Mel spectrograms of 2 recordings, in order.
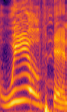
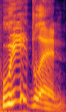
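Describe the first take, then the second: First: The name ends with a 'den' sound. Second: The name ends with a 'lin' sound. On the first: The speaker calls it wrong. "It's not Wielden" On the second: The speaker calls it right. "it's Weedlin"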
